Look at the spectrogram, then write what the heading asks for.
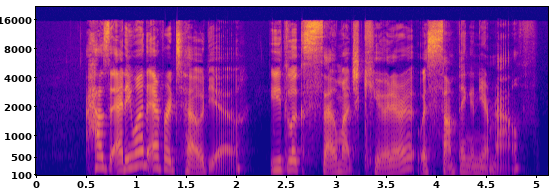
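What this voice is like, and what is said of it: Put-on bitchy voice. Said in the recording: “in my bitch voice”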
